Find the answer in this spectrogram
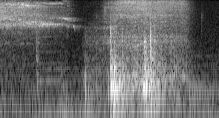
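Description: Hands rubbing and pressing over a wig's hair at the hairline, two bursts of scratchy rustling, the second louder.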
